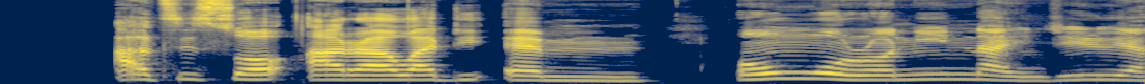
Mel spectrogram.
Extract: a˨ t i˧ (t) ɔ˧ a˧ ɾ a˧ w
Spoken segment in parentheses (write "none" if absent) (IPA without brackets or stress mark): s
